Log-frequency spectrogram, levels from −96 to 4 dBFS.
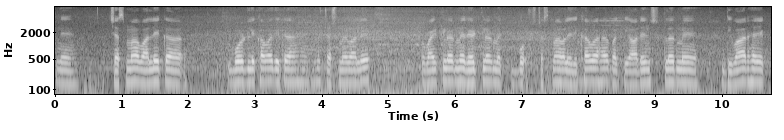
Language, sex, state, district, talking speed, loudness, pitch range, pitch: Hindi, male, Jharkhand, Palamu, 160 wpm, -16 LUFS, 135-150 Hz, 145 Hz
